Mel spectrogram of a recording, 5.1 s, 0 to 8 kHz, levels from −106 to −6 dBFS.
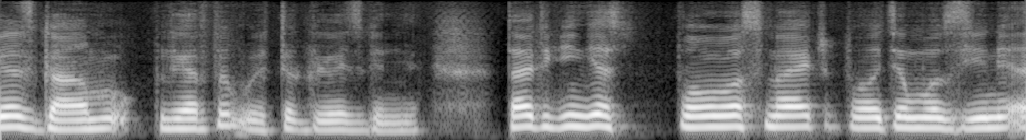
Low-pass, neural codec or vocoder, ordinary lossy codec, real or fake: none; codec, 16 kHz, 1 kbps, FunCodec, trained on Chinese and English, 50 frames a second; none; fake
